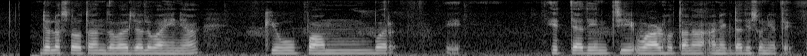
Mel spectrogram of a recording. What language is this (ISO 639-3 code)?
mar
